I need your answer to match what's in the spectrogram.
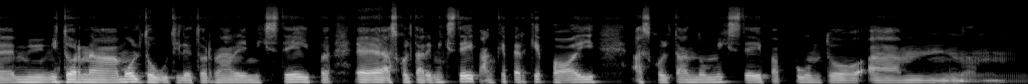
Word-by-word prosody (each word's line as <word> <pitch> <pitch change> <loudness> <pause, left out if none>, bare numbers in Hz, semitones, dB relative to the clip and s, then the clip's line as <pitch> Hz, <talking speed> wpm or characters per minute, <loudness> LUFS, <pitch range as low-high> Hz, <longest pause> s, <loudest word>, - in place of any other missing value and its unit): mi 110 -1 +3
mi 115 +1 +1
torna 110 -3 +5
molto 115 -2 +5
utile 100 -1 -2
tornare 100 0 -2
ai 100 - 0
mixtape, 110 +1 0 0.2
ehm, 110 0 +5
ascoltare 105 +2 0
mixtape 130 +5 +3
anche 95 0 -7
perché 110 +3 -3
poi 110 +1 0 0.3
ascoltando 105 +1 -4
un 110 - -1
mixtape 115 -3 -1
appunto, 100 -1 -4
uhm, 95 0 -4
mhmm, 95 - -8
105 Hz, 115 wpm, -22 LUFS, 100-115 Hz, 0.3 s, torna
